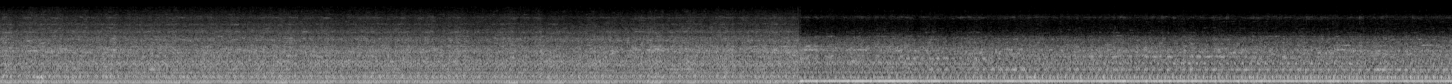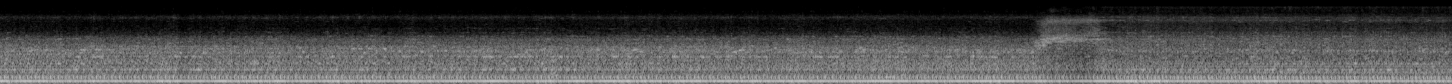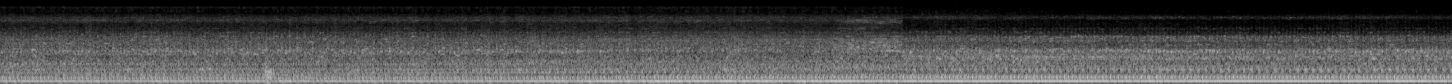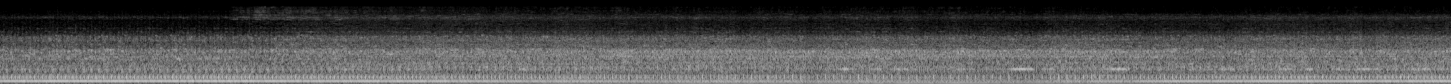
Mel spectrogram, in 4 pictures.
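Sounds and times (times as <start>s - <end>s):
sawmill machinery droning: 0.0s - 58.0s
brief high-pitched sound: 24.9s - 25.8s.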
